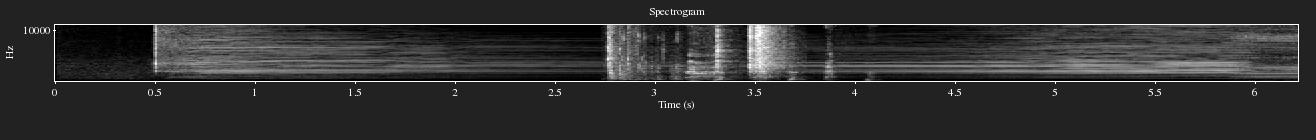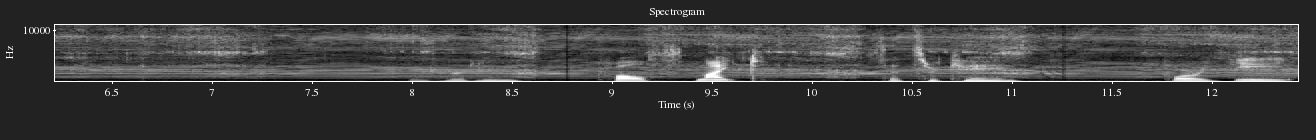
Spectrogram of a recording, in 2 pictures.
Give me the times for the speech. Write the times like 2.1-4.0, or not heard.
8.0-12.3.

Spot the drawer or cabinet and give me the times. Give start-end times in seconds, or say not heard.
2.7-3.8.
